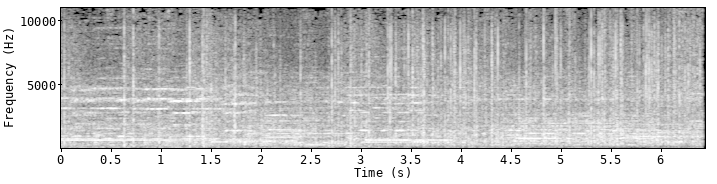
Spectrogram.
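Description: Fireworks display going off without pause: aerial shells and ground fountains fill the air with dense crackling and popping, while a music soundtrack plays over them with held notes.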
